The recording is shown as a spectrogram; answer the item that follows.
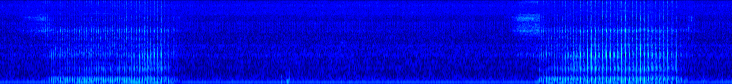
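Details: An English Bulldog snores in long, rattling, low rumbles, one every few seconds, sleeping after a busy day running around outside.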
